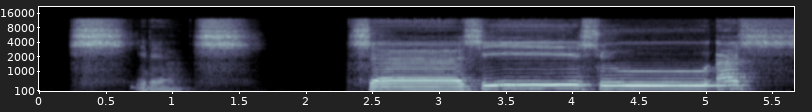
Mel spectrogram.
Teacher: Shin, dia tafashi. Menyebar di sekitar makhraj. Yaitu makhrajnya di tengah lidah.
